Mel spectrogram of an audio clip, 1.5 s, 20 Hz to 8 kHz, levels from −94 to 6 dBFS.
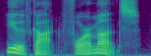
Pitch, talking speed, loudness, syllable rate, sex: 120 Hz, 160 wpm, -19 LUFS, 3.8 syllables/s, male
